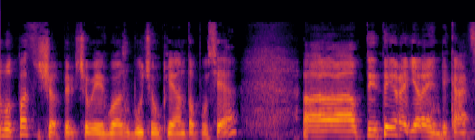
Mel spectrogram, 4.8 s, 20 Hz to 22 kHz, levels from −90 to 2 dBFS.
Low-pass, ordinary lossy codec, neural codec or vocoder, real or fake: 14.4 kHz; MP3, 48 kbps; codec, 44.1 kHz, 3.4 kbps, Pupu-Codec; fake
